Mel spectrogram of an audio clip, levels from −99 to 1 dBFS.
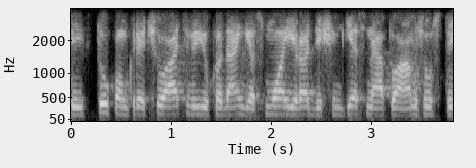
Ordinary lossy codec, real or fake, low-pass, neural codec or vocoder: Opus, 24 kbps; real; 3.6 kHz; none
